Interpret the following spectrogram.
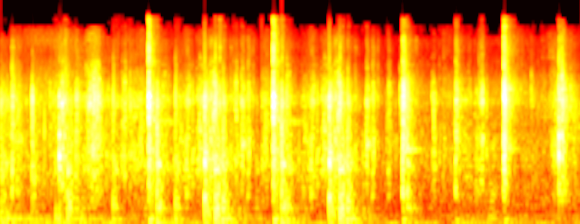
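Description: Hockey pucks hitting a hard LINE-X-coated surface, a run of sharp, irregular knocks about two or three a second.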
